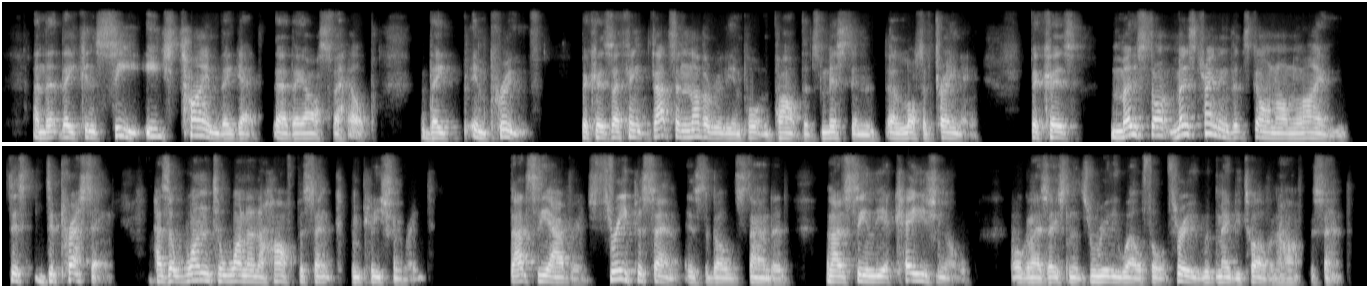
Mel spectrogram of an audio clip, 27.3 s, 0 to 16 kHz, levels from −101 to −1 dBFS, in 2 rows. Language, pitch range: English, 125-165 Hz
